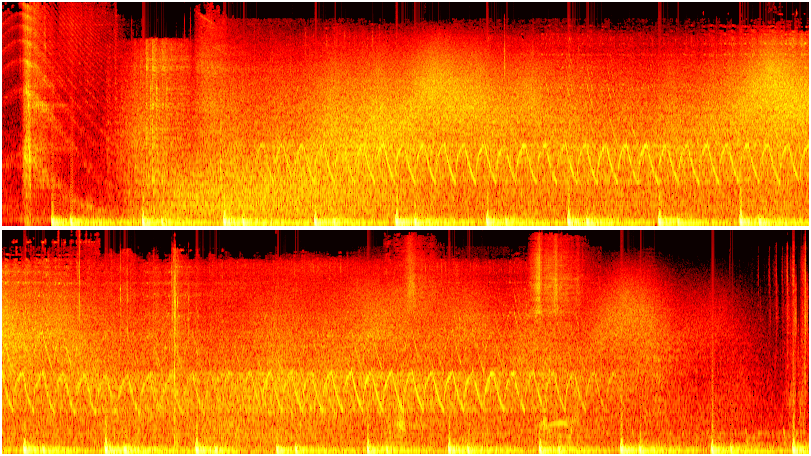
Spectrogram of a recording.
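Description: Emergency vehicle siren wailing in a rapid rise-and-fall yelp, over a deep thump that repeats evenly a little under every two seconds; both start about a second in.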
